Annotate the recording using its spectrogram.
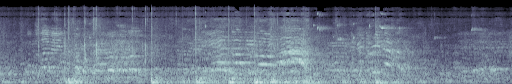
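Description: Live indoor basketball play: a basketball bouncing and knocking on a hardwood gym floor, mixed with players and spectators calling out, echoing in the hall.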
